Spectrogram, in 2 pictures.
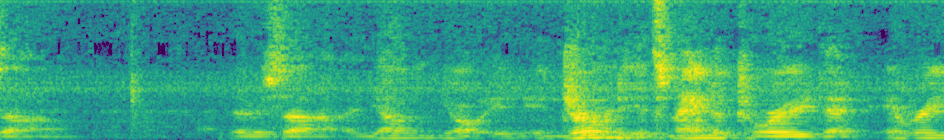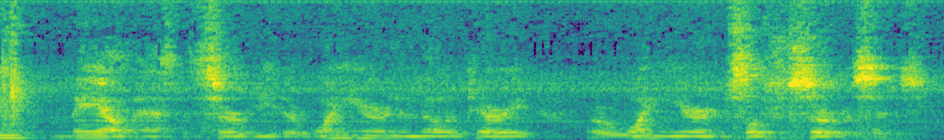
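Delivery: ordinary talk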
